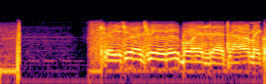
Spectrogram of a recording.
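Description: Air traffic control radio: one transmission ends with a click a moment in, about a second of quiet follows, and then a controller's voice comes over the radio, thin and cut off at the top.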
